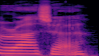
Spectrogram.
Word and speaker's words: Arasha: have a very special guest with us today arasha and I'm Rasha that's how you guys said your name gorgeous that is the proper pronunciation of your name yeah I think I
